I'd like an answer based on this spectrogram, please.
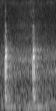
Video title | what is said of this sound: Time for me to get busy repairing the painting this concrete porch. | that's a hollow spot that's likely going to crack one day and break open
